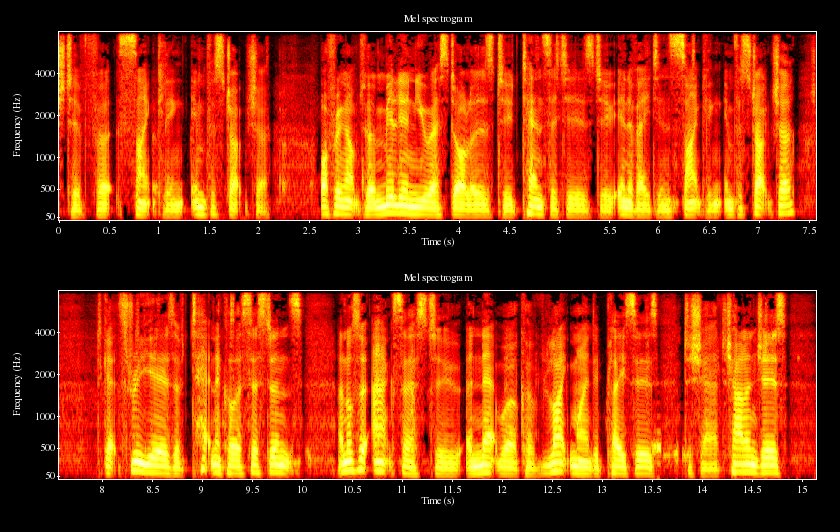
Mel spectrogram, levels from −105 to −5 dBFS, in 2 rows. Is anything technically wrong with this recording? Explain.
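Yes, two faults are audible.

Background gated by the echo canceller, from 0.0 to 2.5 s, at 7.59 to 7.75 s, and from 14.79 s to the end: the canceller clamps the microphone while the far end plays, so room tone sinks by about 40 dB. It dips for well under a second each time, unlike a steady noise gate.

Echo leak, from 0.92 to 3.06 s, 4.32 to 5.07 s, 6.32 to 10.12 s, and 11.08 to 14.26 s: a delayed copy of the speech trails by 405 ms, later 375 ms, sitting roughly 15 to 30 dB down. The likely cause is residual loudspeaker pickup that the canceller missed and sent back. Its distinct, fixed-delay repeat sets it apart from smeared room reverberation.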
